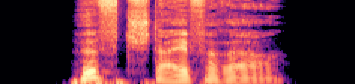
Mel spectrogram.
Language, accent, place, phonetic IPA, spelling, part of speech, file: German, Germany, Berlin, [ˈhʏftˌʃtaɪ̯fəʁɐ], hüftsteiferer, adjective, De-hüftsteiferer.ogg
- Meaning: inflection of hüftsteif: 1. strong/mixed nominative masculine singular comparative degree 2. strong genitive/dative feminine singular comparative degree 3. strong genitive plural comparative degree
